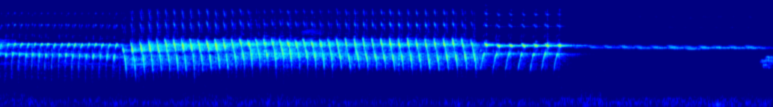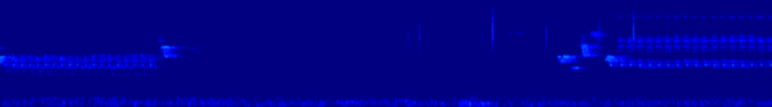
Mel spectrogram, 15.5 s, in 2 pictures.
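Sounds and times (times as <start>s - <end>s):
canary song with rapid rolling trills and slurred notes: 0.0s - 9.8s, 12.8s - 15.4s.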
